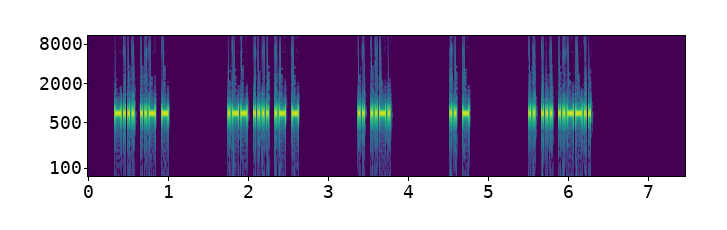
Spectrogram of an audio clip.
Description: Morse code, heard as a keyed tone, about 46 wpm, 700 Hz. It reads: BUT WHAT IF IT IS?
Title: 4x Word-Spacing - Sentences from Top 100 Words - 45wpm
